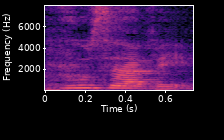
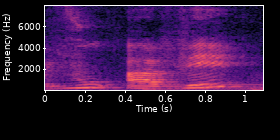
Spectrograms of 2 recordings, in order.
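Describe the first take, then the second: First: The s of vous links as z. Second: The s of vous is silent before avez. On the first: The speaker calls it right. "You would always hear vous avez" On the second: The speaker calls it wrong. "that's not correct"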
